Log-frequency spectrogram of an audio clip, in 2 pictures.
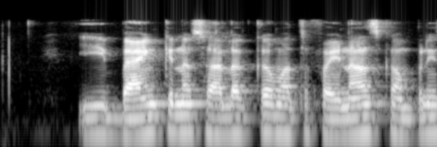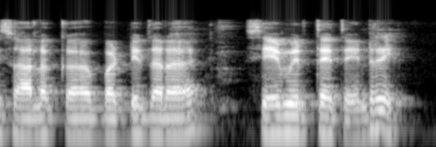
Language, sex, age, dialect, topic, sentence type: Kannada, male, 31-35, Dharwad Kannada, banking, question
